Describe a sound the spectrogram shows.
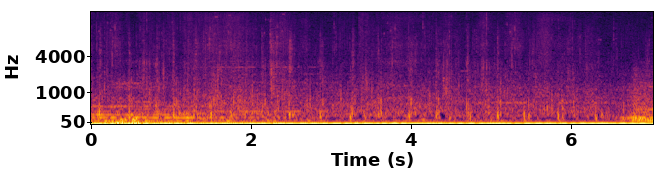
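Footsteps crunch over debris on a hard floor.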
